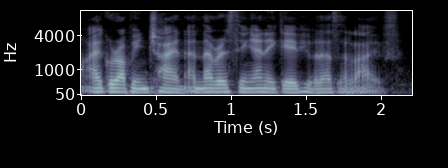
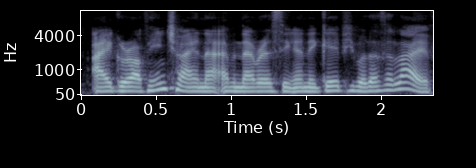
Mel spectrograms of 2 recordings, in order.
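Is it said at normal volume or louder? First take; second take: normal; louder. First: It is said at normal volume. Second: It is said noticeably louder.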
